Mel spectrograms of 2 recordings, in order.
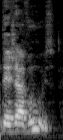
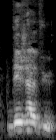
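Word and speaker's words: déjà vu: is just having constant deja vus because i already know that i just pronounced deja vu's deja vu sorry my i'm going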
